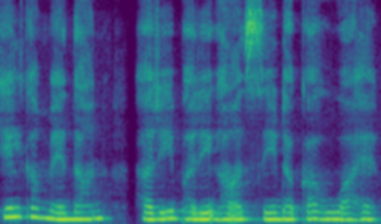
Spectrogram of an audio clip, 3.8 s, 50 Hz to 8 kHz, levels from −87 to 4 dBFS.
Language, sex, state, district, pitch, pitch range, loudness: Hindi, female, Assam, Kamrup Metropolitan, 235 Hz, 230-255 Hz, -13 LUFS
